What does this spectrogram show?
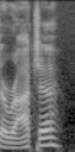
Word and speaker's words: sriracha: Is it pronounced sriracha? yes. Because it's I- there's a R like after the S. Like Yeah. I thought it was sriracha.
